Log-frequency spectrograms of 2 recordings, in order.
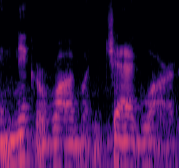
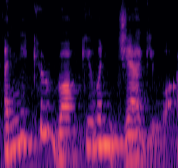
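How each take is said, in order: First: It is said in a plain American accent. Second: It is said in a mocking British accent. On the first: "I'd say" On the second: "that was a mocking tone"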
